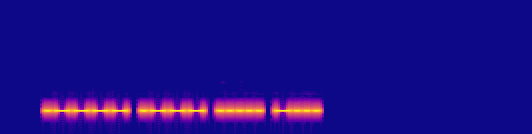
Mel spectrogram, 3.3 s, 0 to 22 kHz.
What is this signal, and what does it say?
Morse code, heard as a keyed tone, about 37 wpm, 700 Hz. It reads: 1J5B
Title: Four Challenging Letter-Number Combinations 40wpm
